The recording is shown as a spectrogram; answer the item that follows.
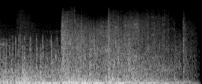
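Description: A tower collapsing in an action-film scene from Hidden Strike, a loud, sustained low rumbling roar with crashing debris bursts, steady throughout before cutting off abruptly.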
